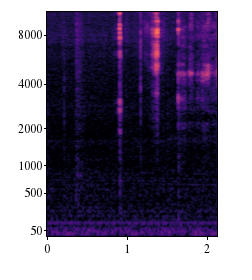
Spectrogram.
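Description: Faint clicks and scratches of a stylus tapping and writing on a tablet screen, a few separate ticks over a steady low hum.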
